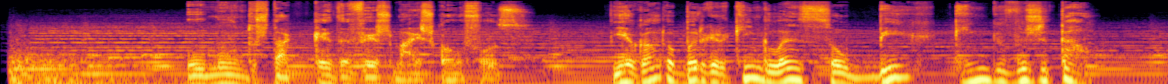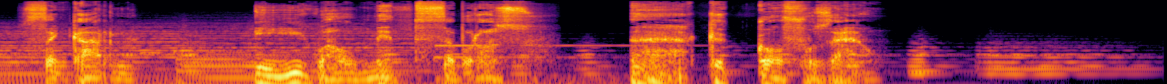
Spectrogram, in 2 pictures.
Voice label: portuguese commercial; Portugal; My Voice has been described as warm and deep for voiceover narrations

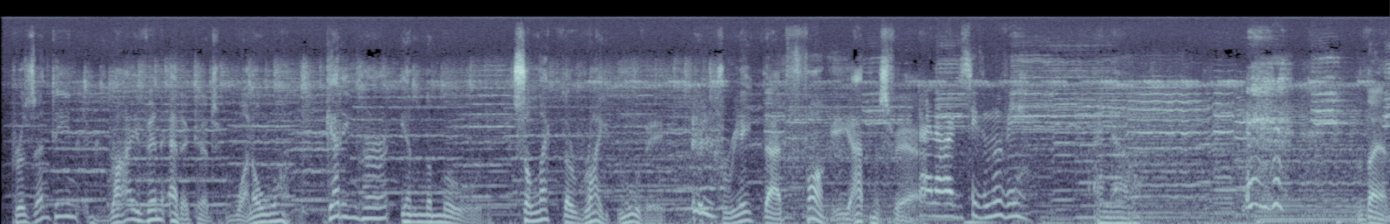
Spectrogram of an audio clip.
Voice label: english canadian animation

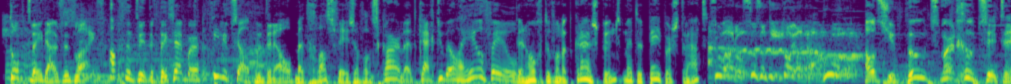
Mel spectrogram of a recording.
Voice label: dutch commercial; The Netherlands

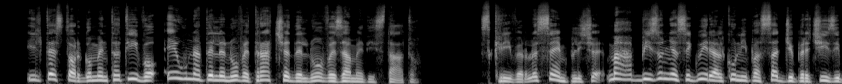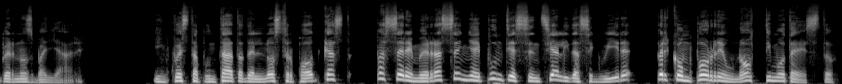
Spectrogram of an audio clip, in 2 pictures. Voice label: Italian podcasts

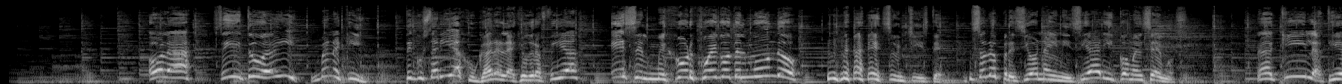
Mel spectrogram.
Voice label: Spanish Latin American animation

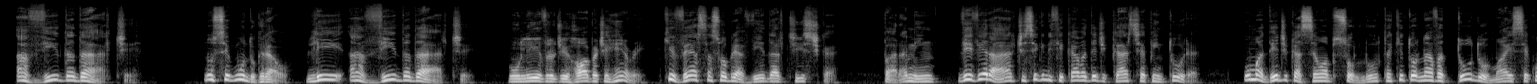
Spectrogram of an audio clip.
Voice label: portuguese brazilian narration

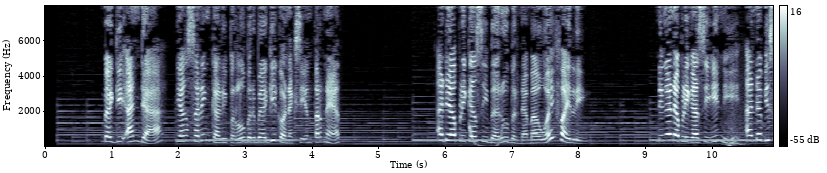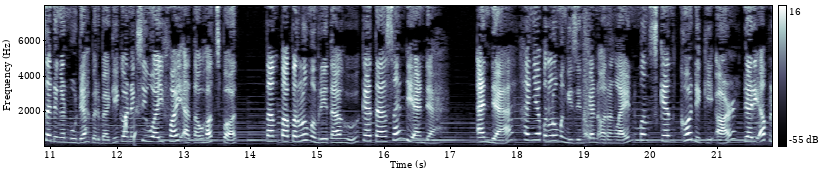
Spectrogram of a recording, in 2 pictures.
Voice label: indonesian e-learning

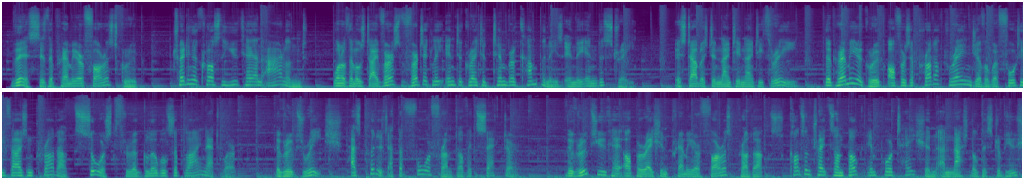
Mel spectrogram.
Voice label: english irish corporate videos

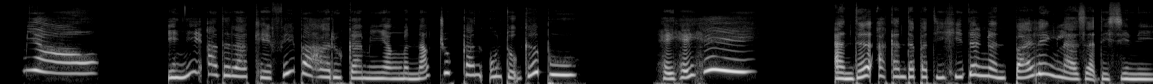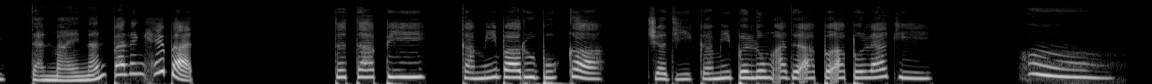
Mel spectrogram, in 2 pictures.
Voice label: malay animation

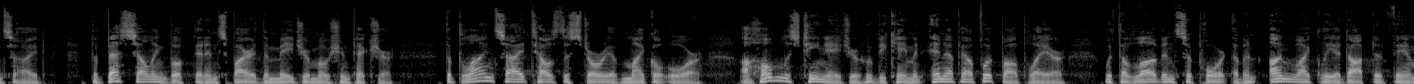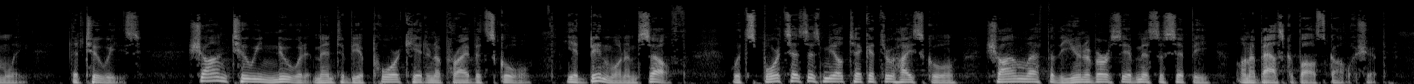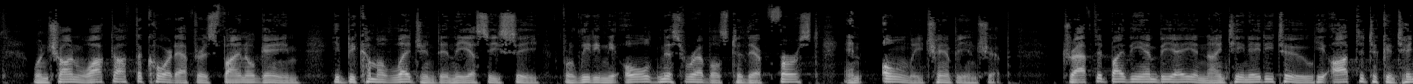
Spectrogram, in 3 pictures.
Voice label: english american

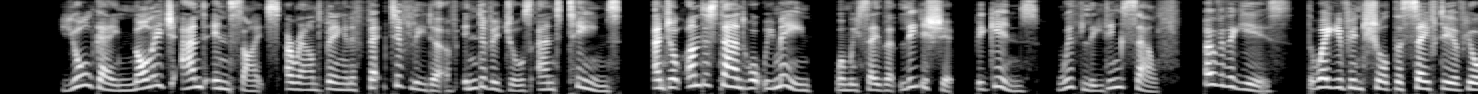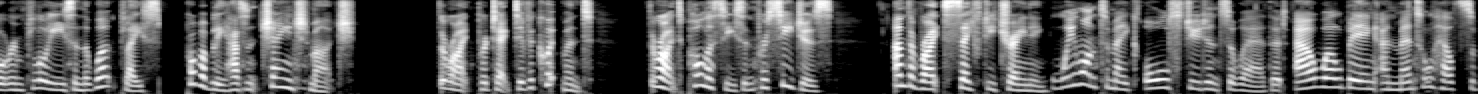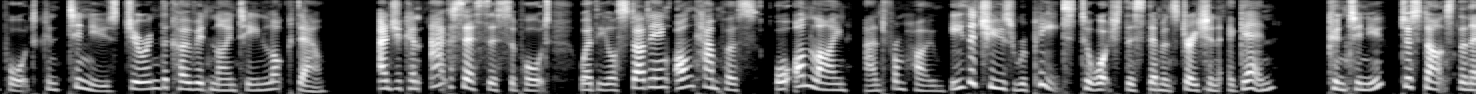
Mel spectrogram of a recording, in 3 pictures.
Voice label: english british e-learning

